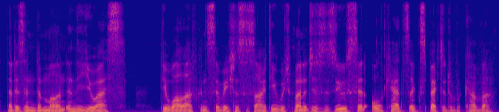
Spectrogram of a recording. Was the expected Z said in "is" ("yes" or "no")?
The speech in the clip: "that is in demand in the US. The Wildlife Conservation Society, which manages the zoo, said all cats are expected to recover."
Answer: yes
